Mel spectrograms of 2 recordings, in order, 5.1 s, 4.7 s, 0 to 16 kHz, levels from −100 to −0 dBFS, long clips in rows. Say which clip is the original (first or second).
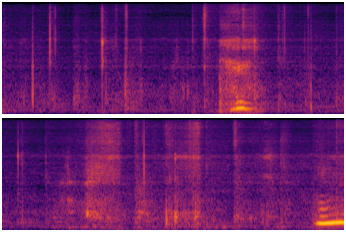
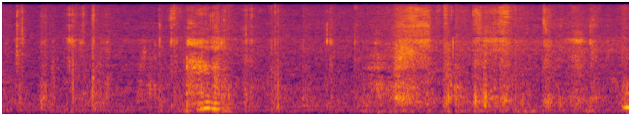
second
